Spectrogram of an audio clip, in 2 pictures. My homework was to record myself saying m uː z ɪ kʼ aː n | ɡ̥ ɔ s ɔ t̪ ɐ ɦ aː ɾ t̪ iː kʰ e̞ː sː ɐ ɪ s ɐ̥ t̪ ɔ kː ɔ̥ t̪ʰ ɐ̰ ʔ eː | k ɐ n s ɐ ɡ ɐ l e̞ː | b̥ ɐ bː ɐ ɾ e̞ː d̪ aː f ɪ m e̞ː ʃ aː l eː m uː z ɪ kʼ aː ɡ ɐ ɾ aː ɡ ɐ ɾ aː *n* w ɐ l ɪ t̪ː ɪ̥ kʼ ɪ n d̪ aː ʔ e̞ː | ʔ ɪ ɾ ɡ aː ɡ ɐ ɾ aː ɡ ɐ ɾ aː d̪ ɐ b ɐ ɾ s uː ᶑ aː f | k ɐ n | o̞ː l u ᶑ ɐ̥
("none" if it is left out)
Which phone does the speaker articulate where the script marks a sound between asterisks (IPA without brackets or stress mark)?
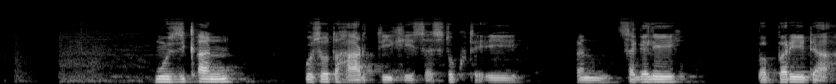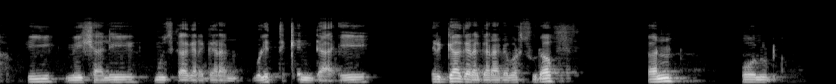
n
